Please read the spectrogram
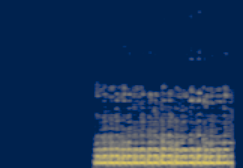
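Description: Dead silence, then about a second in an electronic buzzing tone starts abruptly and holds at one steady pitch: the sound effect of an animated title card.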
